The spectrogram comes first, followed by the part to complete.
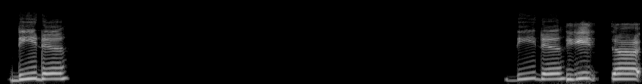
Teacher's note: ini ada qolqola sugro dalnya dibaca ringan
